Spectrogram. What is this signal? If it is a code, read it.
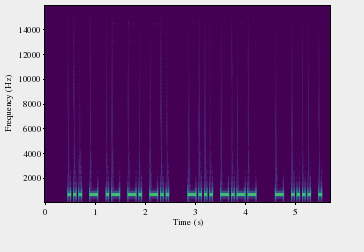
Morse code, heard as a keyed tone, about 22 wpm, 700 Hz. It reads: STAND BY THE
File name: practice / 22wpm / Sentences with 2-Word Phrases - 22wpm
